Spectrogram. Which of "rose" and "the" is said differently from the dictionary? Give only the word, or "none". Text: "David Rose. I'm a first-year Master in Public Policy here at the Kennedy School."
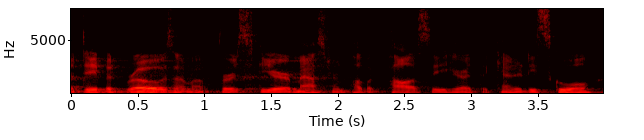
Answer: none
